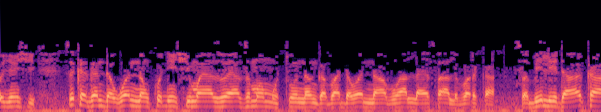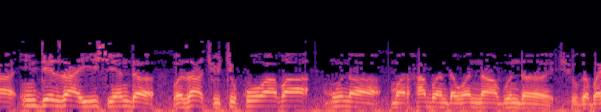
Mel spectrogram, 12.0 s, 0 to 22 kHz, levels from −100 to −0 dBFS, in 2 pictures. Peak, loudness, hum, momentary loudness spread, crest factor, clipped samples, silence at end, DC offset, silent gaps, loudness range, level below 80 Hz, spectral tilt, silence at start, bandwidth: -8 dBFS; -23 LUFS; none; 5 LU; 14 dB; under 0.1%; 0 s; under 0.1%; none; 1 LU; -40 dBFS; -6 dB/octave; 0 s; 5.8 kHz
